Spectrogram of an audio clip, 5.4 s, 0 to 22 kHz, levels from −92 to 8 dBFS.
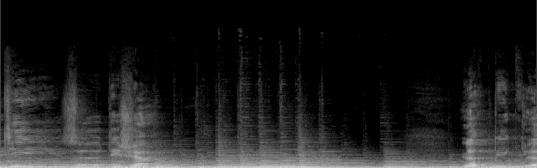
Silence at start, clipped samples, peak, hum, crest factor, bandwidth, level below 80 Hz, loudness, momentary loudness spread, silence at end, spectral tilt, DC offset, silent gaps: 0 s; under 0.1%; -2 dBFS; none; 14 dB; 9.4 kHz; -32 dBFS; -18 LUFS; 8 LU; 0 s; -9 dB/octave; under 0.1%; none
